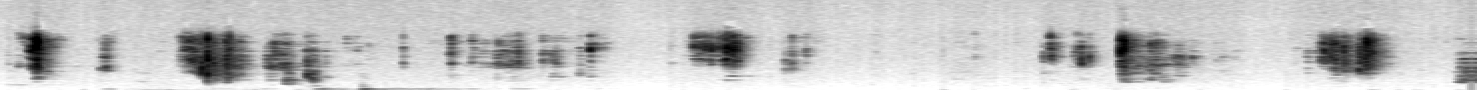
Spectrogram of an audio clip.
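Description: Faint rustling of Bible pages being turned, in short scattered bursts with a few small clicks, and a couple of low bumps from handling at the lectern about a second in.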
